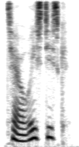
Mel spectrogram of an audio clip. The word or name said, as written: terroristisk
